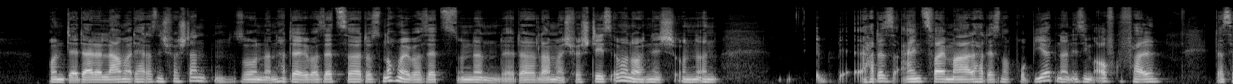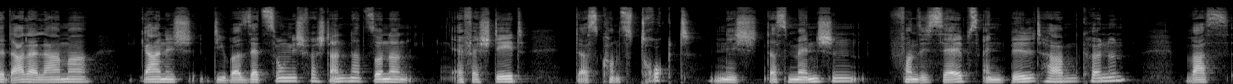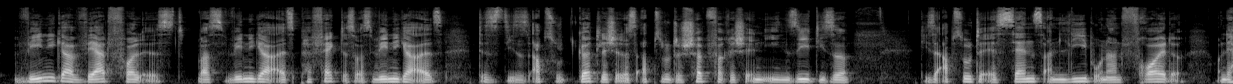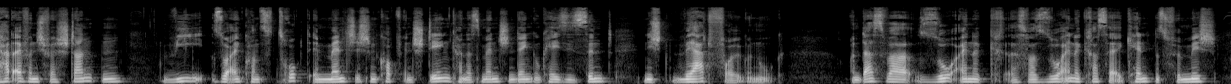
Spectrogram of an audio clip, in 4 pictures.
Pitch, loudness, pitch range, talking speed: 120 Hz, -19 LUFS, 110-130 Hz, 170 wpm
